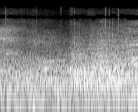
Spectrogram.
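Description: A toy top spins and rattles on a hard surface.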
